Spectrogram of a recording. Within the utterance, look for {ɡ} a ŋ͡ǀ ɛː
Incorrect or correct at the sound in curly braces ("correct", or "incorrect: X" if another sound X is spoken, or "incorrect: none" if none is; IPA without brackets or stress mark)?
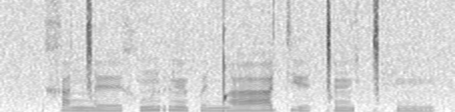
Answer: incorrect: x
